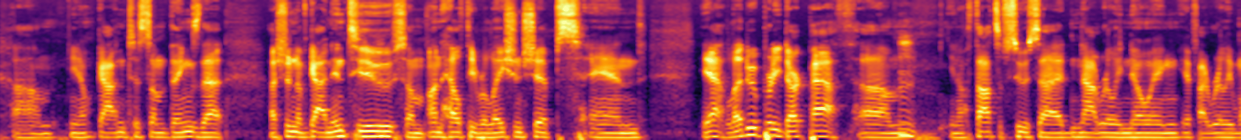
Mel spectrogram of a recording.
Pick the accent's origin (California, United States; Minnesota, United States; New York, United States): Minnesota, United States; Lakeville; I was born and raised in Lakeville, Minnesota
